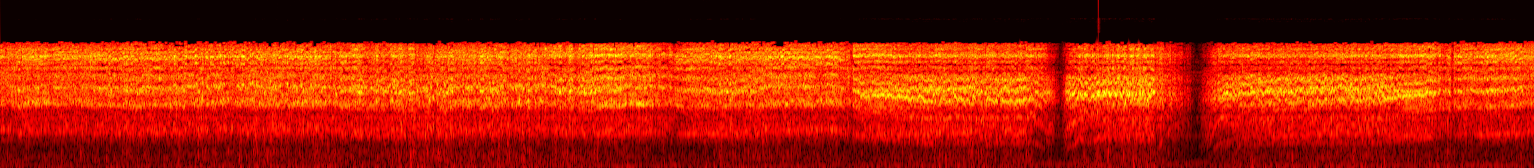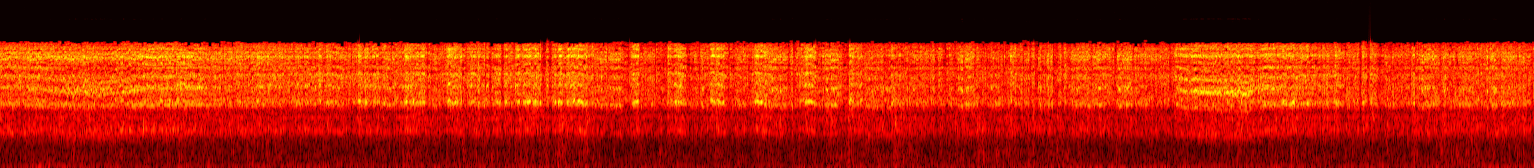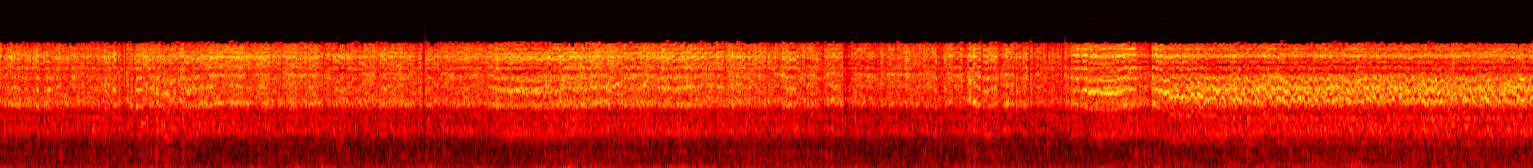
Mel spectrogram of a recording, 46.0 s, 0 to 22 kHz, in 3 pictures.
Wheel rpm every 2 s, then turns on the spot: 230, 230, 230, 220, 190, 120, 190, 220, 230, 230, 230, 230, 230, 220, 230, 230, 230, 230, 230, 230, 220, 200, 190.
none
